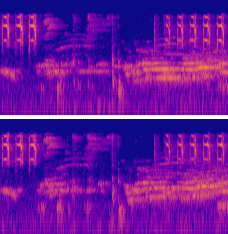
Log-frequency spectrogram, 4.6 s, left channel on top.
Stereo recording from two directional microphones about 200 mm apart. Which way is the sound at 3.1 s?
30° left (ahead or behind).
